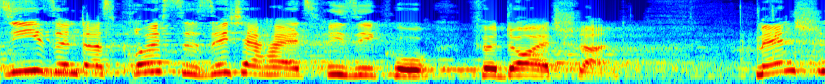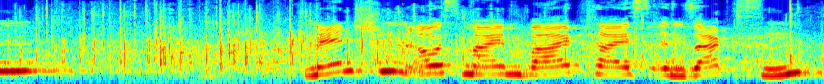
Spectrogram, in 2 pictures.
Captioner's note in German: Beifall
